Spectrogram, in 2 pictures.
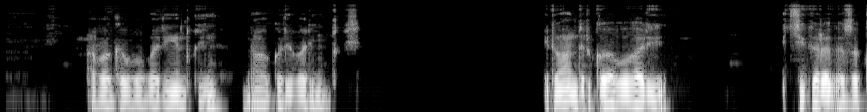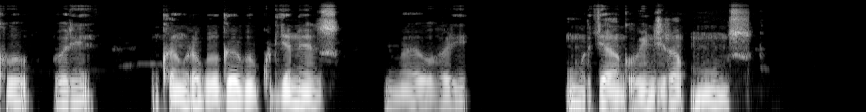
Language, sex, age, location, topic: Kinyarwanda, male, 18-24, Kigali, health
